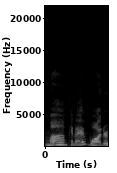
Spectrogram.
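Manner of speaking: put-on high-pitched little-kid voice. Retelling how the kids ask their parent for something: imitating a kid asking. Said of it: "her kids will come out and like".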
